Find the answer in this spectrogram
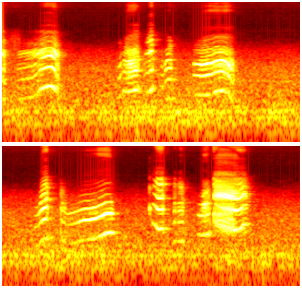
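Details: Talkative parrot copying words, giving arched, rising harmonic syllables in several short groups, ending in a louder, broader squawk-like note; constant faint room noise behind.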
